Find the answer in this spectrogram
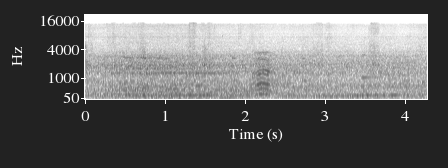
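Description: A police van's engine running as it pulls away, under a background of indistinct voices, with a short wavering call about two seconds in.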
